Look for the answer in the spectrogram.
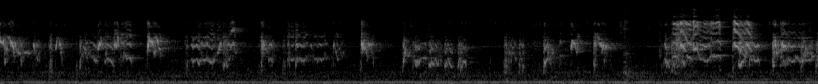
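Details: Budgerigars chirping in a steady stream of short warbled and squawky notes, mostly high-pitched, with a low constant hum beneath and a louder burst of chatter near the end.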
